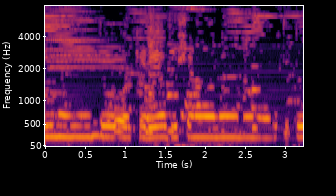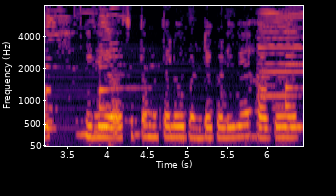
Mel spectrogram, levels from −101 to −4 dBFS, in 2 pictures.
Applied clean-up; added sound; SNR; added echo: classical method spectral subtraction.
